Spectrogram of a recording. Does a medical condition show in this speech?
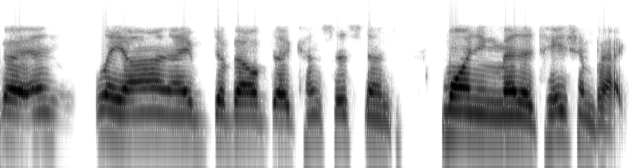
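Yes: cerebral palsy; affects speech and body coordination; practices yoga, started at Sioux Falls YMCA; pronounced speech impediment, imperfect voice with speech impediment quality.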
